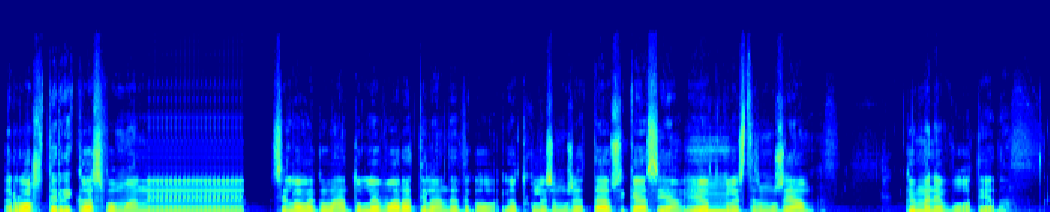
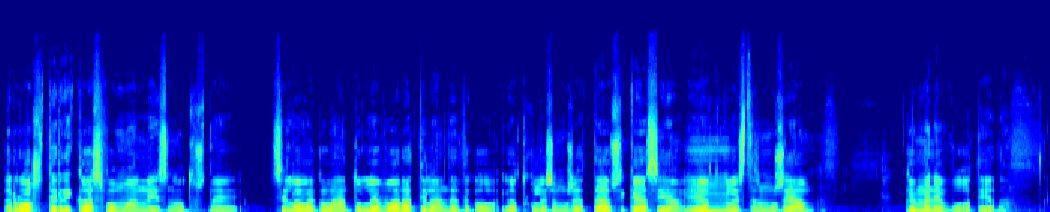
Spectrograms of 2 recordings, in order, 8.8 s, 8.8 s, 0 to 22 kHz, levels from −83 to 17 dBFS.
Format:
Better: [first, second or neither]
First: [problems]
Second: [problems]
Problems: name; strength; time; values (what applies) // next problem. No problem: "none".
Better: second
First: audio freezing; at 1.5 s for 1 s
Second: none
